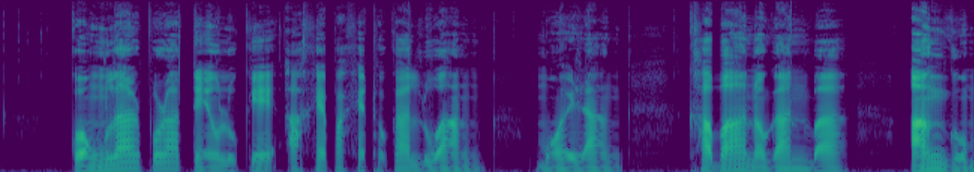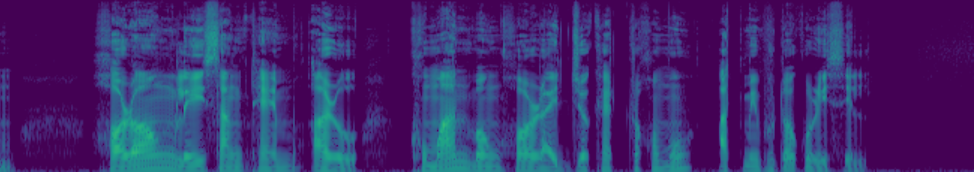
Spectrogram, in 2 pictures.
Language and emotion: Assamese, neutral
